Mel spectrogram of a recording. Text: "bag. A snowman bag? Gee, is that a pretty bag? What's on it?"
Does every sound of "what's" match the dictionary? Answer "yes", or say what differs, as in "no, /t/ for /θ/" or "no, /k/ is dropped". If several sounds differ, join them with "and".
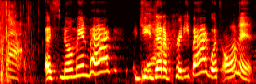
yes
